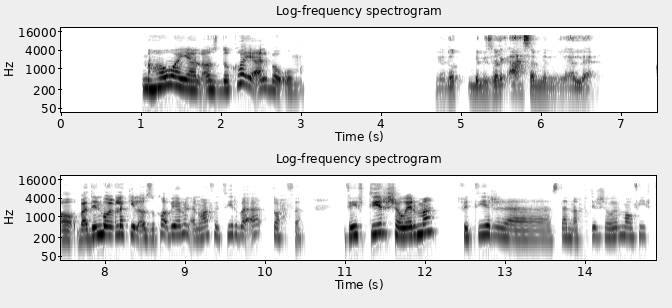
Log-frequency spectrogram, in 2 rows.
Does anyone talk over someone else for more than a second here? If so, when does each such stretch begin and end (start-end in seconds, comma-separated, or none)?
none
